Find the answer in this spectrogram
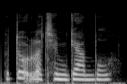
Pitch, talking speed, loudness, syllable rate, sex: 235 Hz, 235 wpm, -18 LUFS, 5.7 syllables/s, female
